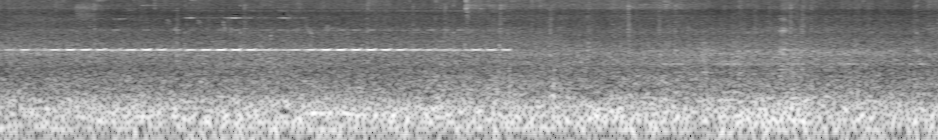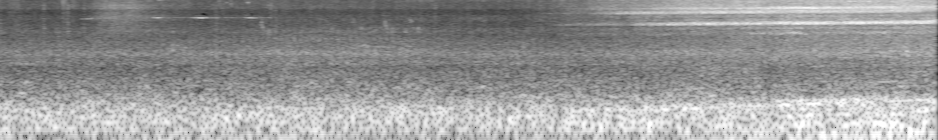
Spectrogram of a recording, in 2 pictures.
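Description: A train's engine hums steadily.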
